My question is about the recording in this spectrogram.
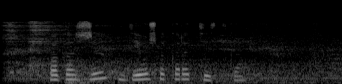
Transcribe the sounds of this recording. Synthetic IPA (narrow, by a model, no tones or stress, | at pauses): pɐkɐʐɨdʲevʊʂkəkɐɾɐtʲist̪kɐ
